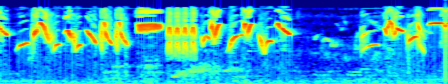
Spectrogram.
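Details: Lively chattering song of a black-throated canary, high swooping notes broken by a harsh buzzy burst, a brief gap of quiet, then more sweet rising chirps.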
